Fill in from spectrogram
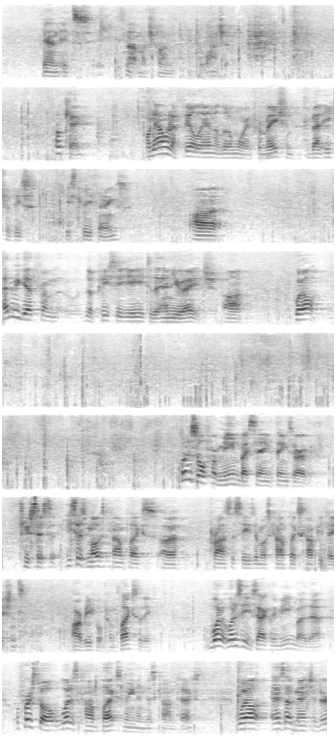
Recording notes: My final lecture in my Philosophy and Computers class at SJSU in Fall, 2005.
